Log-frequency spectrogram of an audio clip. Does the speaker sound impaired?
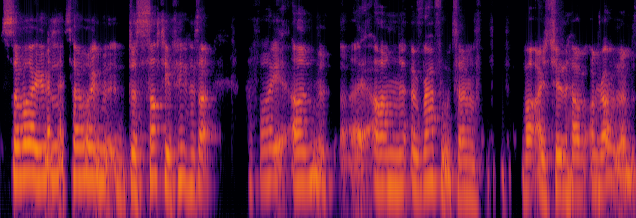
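Yes: stammer; lifelong, delayed first word, severe in childhood, feared never speaking, taught sign symbols, weekly speech therapy first 10 years; stammers more on bad days, stammered a lot when anxious; here repeated sounds, blocks.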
